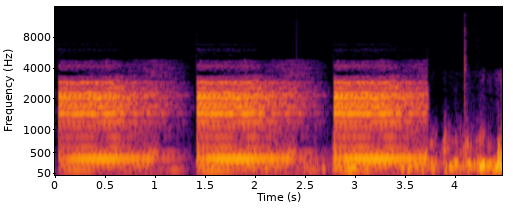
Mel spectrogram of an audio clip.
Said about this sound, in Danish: Og det er i tilfælde af, at jeg åbenbart er kommet til at spoile for mange ting, så skulle, øh, skulle jeg komme i den tilfælde, at, øh, at jeg kommer til at spoile noget, så har vi en alarm til det også, og den går sådan her.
